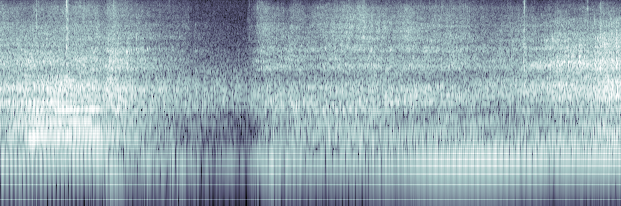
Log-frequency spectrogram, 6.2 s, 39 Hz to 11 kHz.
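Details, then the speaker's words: 1969 Ford Mustang coupe V8 after a new dual exhaust install: muffled burble rising with a light rev, then settling to an even idle, no rasp or leak ticking; much quieter than before, healthy exhaust note. "Yeah, you can hear yourself think in the car now. Yeah. Hear it a little better to work on too."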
